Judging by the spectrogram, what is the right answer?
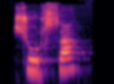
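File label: "сюрса", Komi, female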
